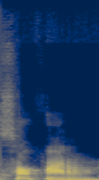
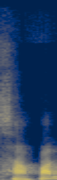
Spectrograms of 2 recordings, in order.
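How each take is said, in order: First: The first vowel sounds dark, like 'o'. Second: The first vowel sounds open, like 'a'. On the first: It names the second month of the calendar. The speaker calls it right. "secara pelafalan sih yang tepat itu Sofar" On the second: It sounds like the word for travelling. The speaker calls it wrong. "Kalau nanti pelafalannya Safar nanti e, tertukar dengan istilah Safar artinya bepergian"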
